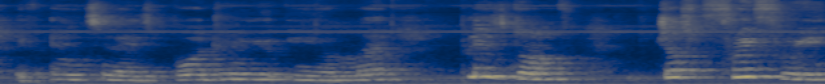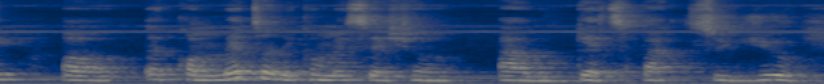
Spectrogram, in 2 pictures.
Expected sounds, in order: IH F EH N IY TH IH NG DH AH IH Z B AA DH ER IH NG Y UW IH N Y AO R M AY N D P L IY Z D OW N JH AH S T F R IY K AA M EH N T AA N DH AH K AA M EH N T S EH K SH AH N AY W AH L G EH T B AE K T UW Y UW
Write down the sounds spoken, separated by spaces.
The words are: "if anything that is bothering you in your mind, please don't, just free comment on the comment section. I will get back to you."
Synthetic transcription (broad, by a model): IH F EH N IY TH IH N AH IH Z B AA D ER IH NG Y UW IH N Y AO M AY N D P L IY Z D OW N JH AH S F F R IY K AA M EH N T AA N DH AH K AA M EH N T S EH SH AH N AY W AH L G EH T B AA K T UW Y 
